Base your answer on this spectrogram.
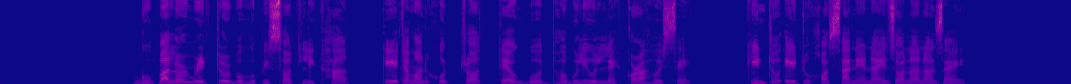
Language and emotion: Assamese, neutral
